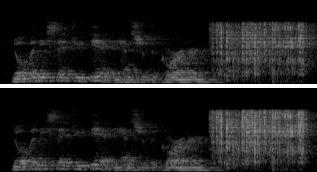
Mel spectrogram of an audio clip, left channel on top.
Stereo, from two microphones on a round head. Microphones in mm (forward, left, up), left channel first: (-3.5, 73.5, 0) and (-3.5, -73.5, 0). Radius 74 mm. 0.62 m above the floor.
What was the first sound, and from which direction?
A man speaking, 15° left (ahead or behind).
